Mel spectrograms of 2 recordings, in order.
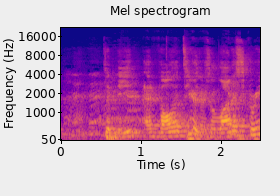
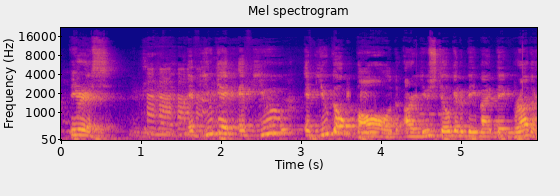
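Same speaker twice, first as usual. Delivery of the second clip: put-on higher kid voice broken by laughter; imitating a six-year-old, laughing; 5 semitones higher, 4 dB louder than usual. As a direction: play the little boy asking, giggling through it. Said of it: "he's, he's like".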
